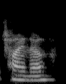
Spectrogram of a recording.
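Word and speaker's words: Qin: who United all of China under one rule in 221 BC so what was the name of the first emperor I hope this one is pronounced weird but pronunciation is chin I'm having trouble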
